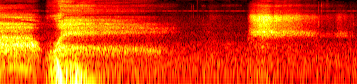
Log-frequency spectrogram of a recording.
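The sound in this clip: Two audible human breaths, each an airy rush through the nose or mouth, separated by a quiet pause of about two seconds, with no words spoken.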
